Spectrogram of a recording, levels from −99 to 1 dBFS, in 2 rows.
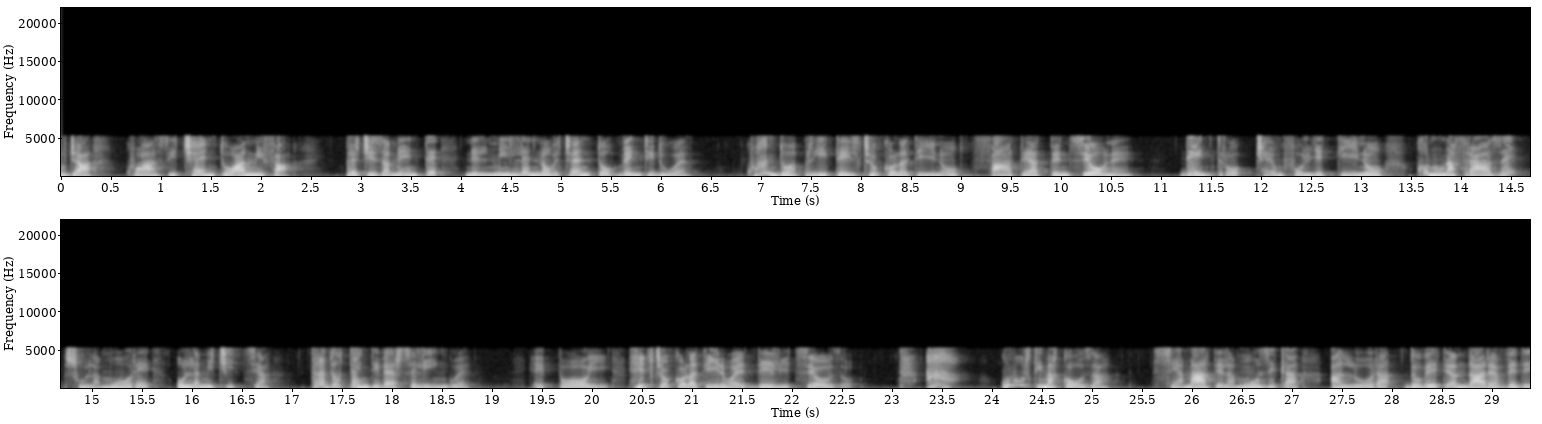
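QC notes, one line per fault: Nothing to flag here; the speech comes through without any faults worth a QC line.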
